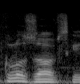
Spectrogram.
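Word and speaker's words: Kozlowski: Que é a nossa querida Glenda Klosowski. Falei certo? Nem sei se eu falei certo. – Klosowski, é isso aí.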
